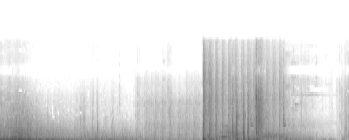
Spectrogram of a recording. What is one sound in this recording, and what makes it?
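Gunshots crack loudly in bursts.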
